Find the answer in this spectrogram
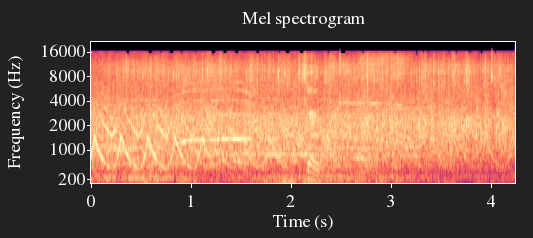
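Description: Police siren sound effect, a fast rising-and-falling wail that fades out about a second in. A steady wash of studio-audience applause follows.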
